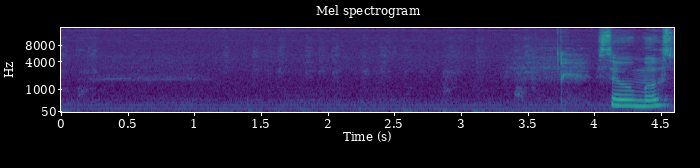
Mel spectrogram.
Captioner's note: pen scratching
